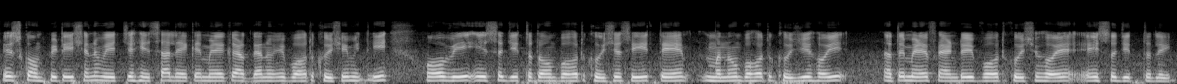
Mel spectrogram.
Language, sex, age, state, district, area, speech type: Punjabi, male, 18-30, Punjab, Mohali, rural, spontaneous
